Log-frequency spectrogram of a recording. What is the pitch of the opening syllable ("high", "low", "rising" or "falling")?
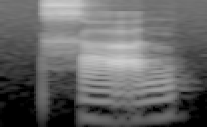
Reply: low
